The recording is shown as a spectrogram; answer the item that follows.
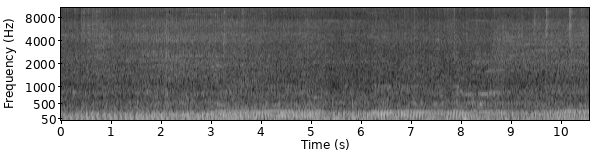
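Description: Street ambience in a narrow lane dominated by a steady low engine rumble from a nearby motor vehicle running, with indistinct voices in the background.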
